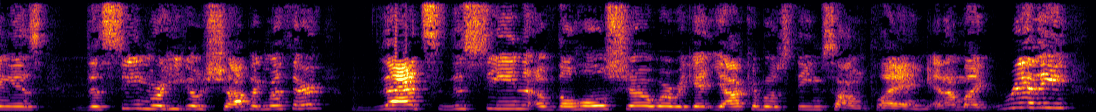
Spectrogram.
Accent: Canada; And I'm like, we're not one to talk because we're from Canada, but come on!

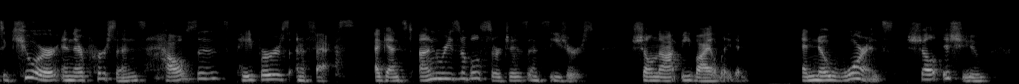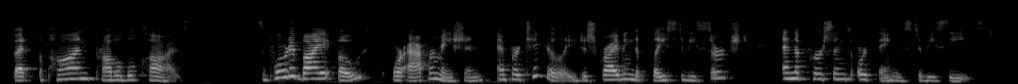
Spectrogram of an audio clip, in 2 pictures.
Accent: United States; We as Americans tend to step back from our police and our court system.

